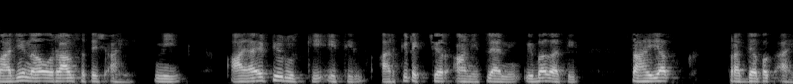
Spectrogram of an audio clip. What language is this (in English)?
Marathi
